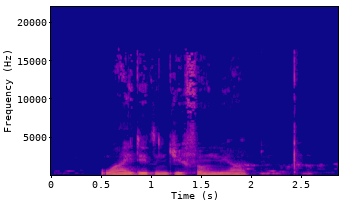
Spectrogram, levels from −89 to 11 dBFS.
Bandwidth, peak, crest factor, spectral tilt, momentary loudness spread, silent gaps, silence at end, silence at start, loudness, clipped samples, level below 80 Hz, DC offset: 16.5 kHz; -20 dBFS; 18 dB; -6.5 dB/octave; 16 LU; none; 0.25 s; 0.5 s; -35 LUFS; under 0.1%; -72 dBFS; under 0.1%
